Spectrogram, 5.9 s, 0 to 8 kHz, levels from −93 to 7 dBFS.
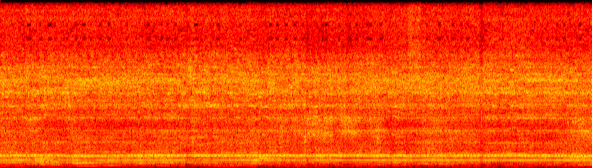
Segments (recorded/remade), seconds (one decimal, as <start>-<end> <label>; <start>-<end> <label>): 0.0-5.9 remade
